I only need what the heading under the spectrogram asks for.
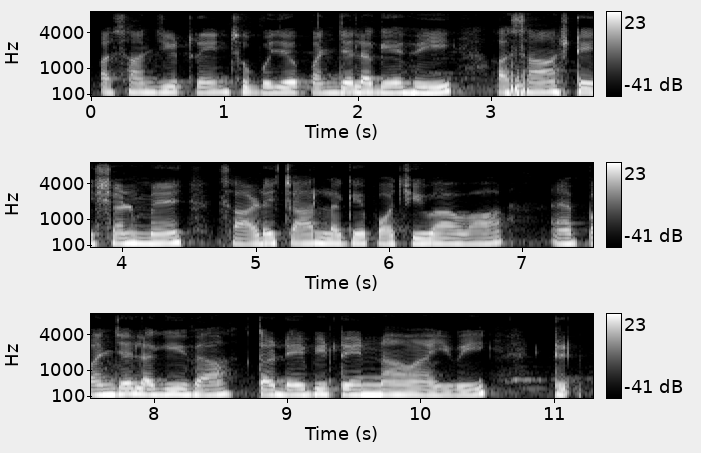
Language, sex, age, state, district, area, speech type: Sindhi, male, 18-30, Maharashtra, Mumbai Suburban, urban, spontaneous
